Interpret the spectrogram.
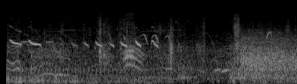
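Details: Common redshank, a migratory wader, near Chennai, giving a few clear, piping, down-slurred whistles in quick bursts, over a background of murmuring voices and noise.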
